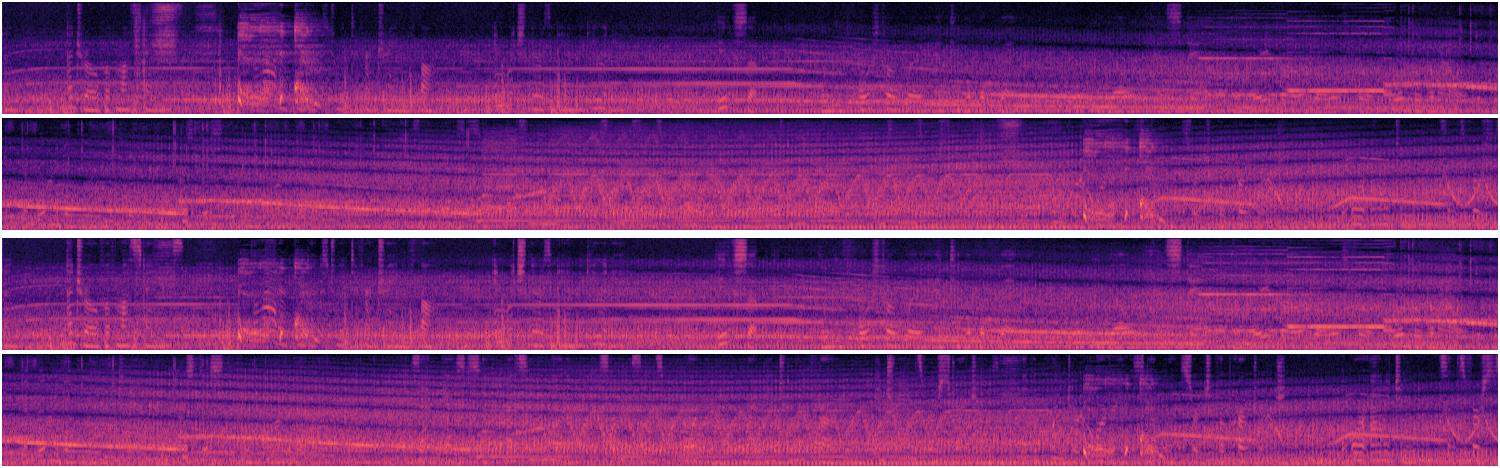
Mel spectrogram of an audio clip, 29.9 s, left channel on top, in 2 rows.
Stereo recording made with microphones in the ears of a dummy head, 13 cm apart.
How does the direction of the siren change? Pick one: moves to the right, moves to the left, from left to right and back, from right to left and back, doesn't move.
moves to the left.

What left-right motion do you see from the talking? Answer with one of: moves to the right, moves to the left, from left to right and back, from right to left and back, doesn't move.
doesn't move.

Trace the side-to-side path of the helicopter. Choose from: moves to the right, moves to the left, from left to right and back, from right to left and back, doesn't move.
moves to the left.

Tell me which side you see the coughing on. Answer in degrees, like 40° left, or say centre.
80° left.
